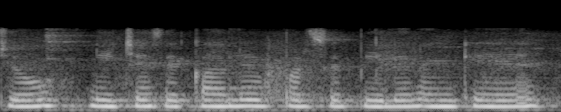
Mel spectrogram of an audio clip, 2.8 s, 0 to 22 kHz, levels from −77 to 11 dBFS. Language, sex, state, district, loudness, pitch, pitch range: Hindi, female, Uttar Pradesh, Shamli, -11 LUFS, 220 Hz, 215-225 Hz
